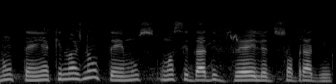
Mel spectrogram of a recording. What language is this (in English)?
Portuguese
